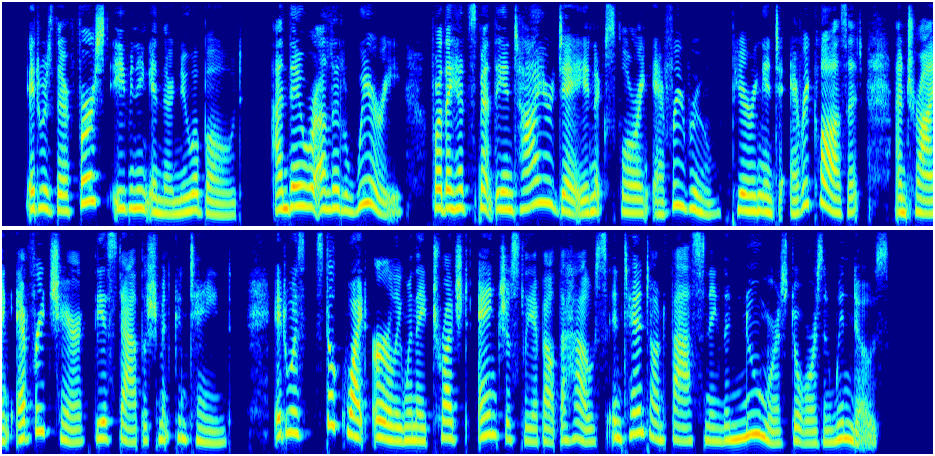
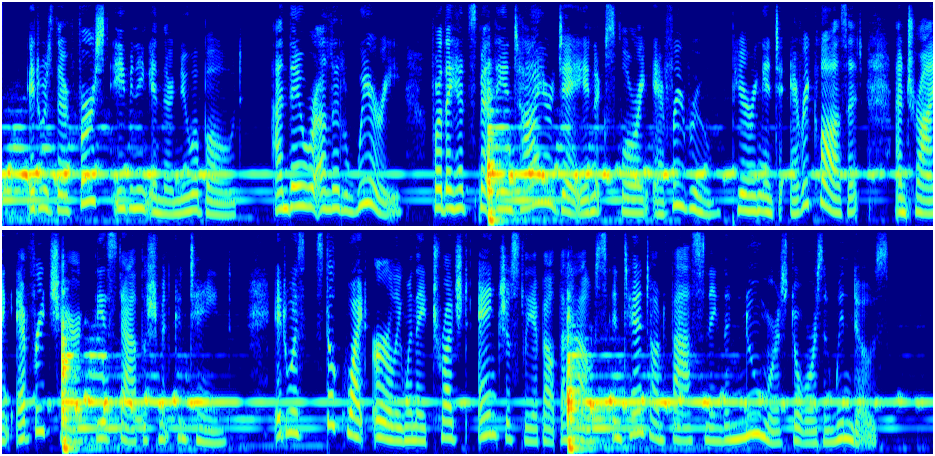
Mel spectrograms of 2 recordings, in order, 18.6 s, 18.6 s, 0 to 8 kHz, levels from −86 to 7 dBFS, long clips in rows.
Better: first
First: none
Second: background sound (Guitar); 5 dB above the speech

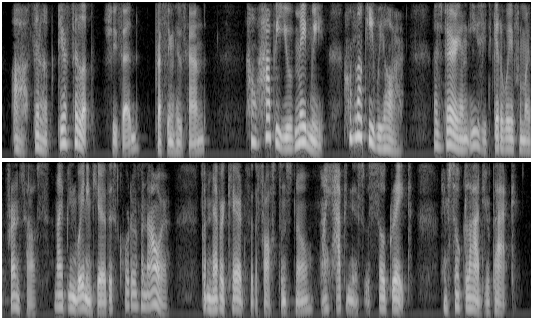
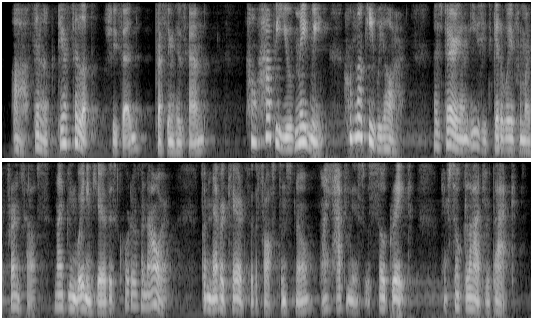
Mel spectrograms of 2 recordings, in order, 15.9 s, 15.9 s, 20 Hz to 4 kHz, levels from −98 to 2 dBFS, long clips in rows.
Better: first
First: none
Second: noise reduction (neural separator model SepFormer DNS4)

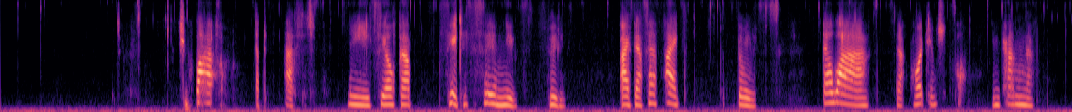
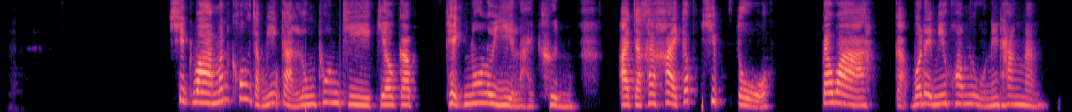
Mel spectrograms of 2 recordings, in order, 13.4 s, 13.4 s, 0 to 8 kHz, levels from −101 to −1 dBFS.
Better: second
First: noise reduction (neural diffusion model UNIVERSE++)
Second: none

